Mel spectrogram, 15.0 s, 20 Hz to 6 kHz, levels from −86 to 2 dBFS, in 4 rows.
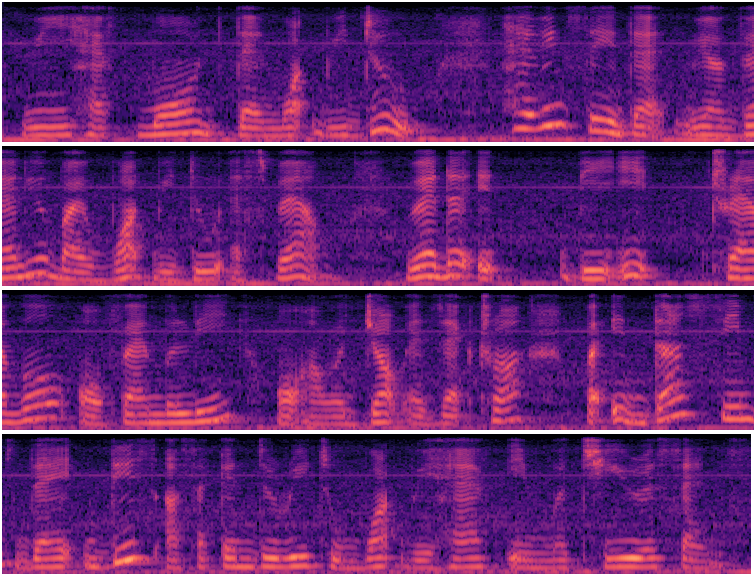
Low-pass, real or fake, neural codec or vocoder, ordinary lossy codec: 5.4 kHz; real; none; none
